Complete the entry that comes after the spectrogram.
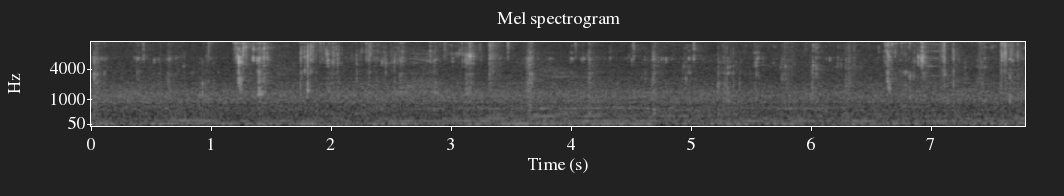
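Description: Close-miked closed-mouth chewing of soft, chewy food, with wet mouth clicks scattered through it, over a low uneven hum.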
